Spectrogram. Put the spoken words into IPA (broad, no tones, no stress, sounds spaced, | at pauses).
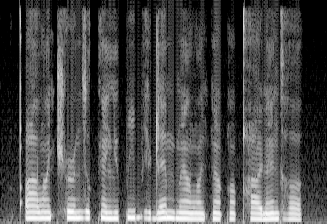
qʼ æ lˠ ɛ̃ t͡ʃʰ ə˞ n z ʊ k ɛ̃ lʲ u p i bʱ ɪ ɖ ɛ m b æ̃ lˠ ĩ p ɛ̃ q ũ qʰ ɛ ɽ ɛ̃ ɡʱ ʌ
